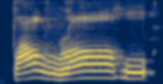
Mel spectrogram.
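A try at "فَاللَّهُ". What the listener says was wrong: Orang ditegangin lagi siapanya tuh namanya ya? Si lidahnya. Lidahnya.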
